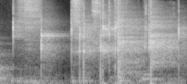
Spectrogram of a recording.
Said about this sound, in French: Je pense qu'on va la boire. Alors, vous pardonnerez le bruit immonde de l'ouverture de ces belles canettes.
